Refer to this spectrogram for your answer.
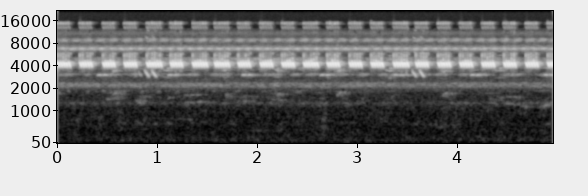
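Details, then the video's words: Field cricket sound: a rapid series of bright, high chirps, roughly three to four per second, each a short buzzy pulse at an unchanging pitch, set against quiet surroundings. "Warm Relaxing Fireplace In Field || Burning with Cricket Sounds"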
